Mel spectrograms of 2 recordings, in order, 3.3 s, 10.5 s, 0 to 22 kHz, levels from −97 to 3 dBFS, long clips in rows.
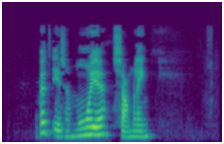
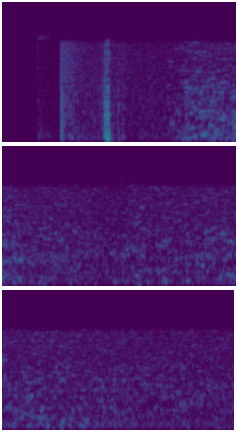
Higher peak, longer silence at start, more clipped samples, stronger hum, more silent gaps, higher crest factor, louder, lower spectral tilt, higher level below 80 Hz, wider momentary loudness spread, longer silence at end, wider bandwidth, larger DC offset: first, -4 dBFS vs -36 dBFS; about the same, 0.55 s vs 0.55 s; neither; neither; neither; second, 20 dB vs 30 dB; first, -22 LUFS vs -64 LUFS; about the same, -4.5 dB/octave vs -3.5 dB/octave; first, -78 dBFS vs -86 dBFS; about the same, 12 LU vs 11 LU; first, 1.1 s vs 0 s; first, 11.5 kHz vs 7.4 kHz; neither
